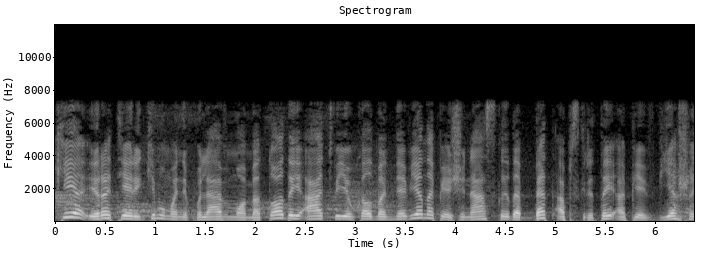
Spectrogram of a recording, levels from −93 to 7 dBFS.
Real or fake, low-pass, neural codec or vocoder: real; 7.2 kHz; none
